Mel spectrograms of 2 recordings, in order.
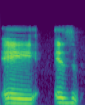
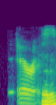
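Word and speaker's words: heiress: you would say AIS Aris so the H is silent on both of these words so AIS and so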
